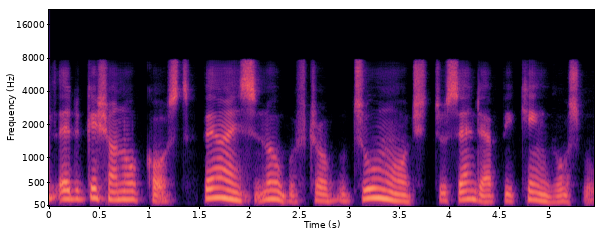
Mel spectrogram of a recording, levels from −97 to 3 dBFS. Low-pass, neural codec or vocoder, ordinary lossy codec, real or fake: none; codec, 16 kHz, 0.3 kbps, FocalCodec; none; fake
